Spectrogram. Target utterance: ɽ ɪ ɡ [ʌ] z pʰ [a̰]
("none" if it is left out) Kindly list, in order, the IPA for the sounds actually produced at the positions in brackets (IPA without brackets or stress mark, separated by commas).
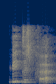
ə, a̰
